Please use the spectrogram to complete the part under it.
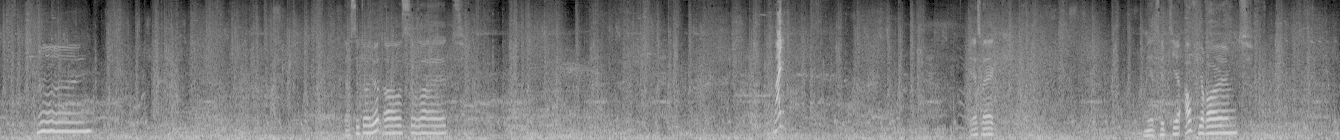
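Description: Weapons clash and spells burst in a battle game.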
